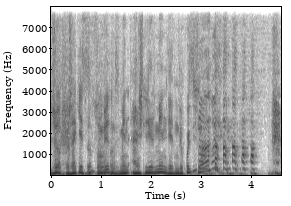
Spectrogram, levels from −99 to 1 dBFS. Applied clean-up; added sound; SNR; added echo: none; none; none; none.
